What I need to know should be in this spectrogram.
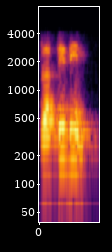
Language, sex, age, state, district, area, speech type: Hindi, male, 60+, Madhya Pradesh, Balaghat, rural, conversation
